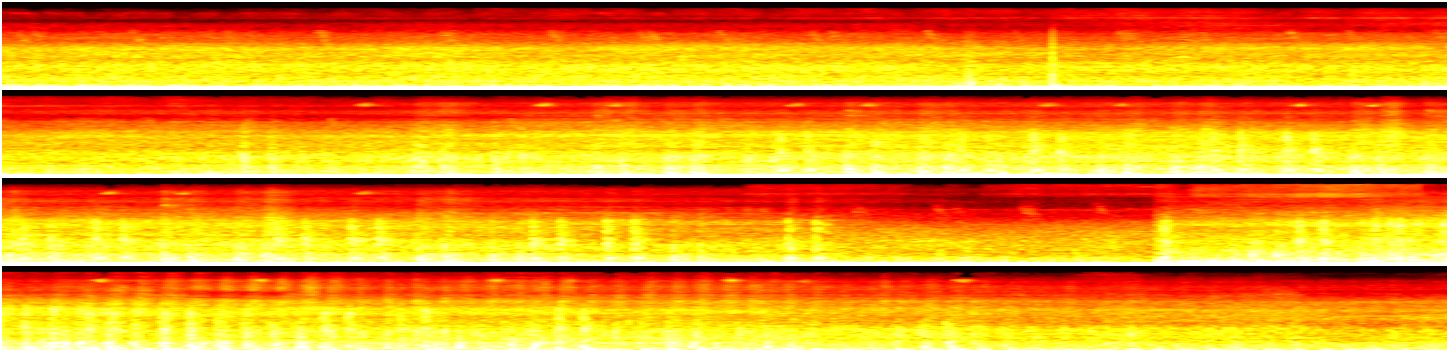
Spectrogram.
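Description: Passenger trains passing on the track: wheels rumbling on the rails with a clickety-clack, first a KTX-Eum electric train swelling as it goes by. About twenty seconds in the sound jumps abruptly louder as a second train passes.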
